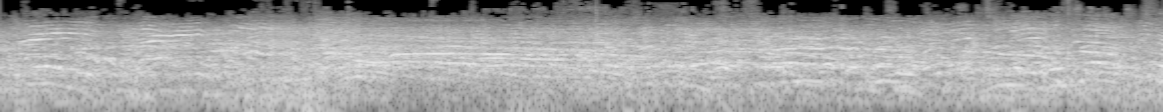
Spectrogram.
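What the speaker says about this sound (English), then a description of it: "And we've got the crowd all the way down there on that side too." A dense indoor crowd at a boxing event in the Bournemouth International Centre fills the space with continuous loud chatter and overlapping voices, with occasional shouts rising out of the murmur.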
